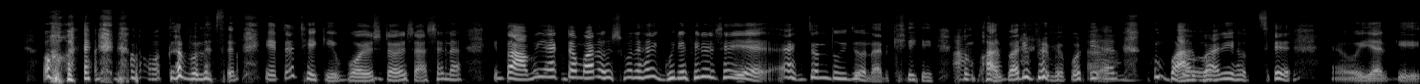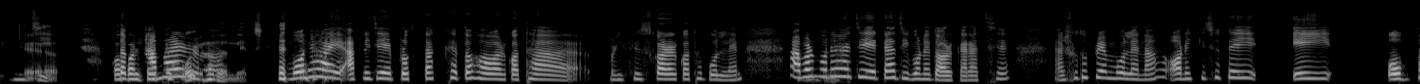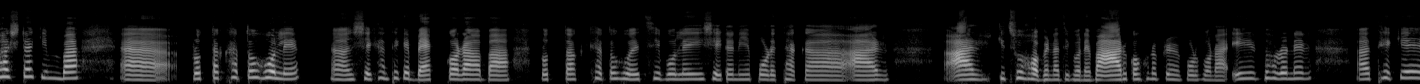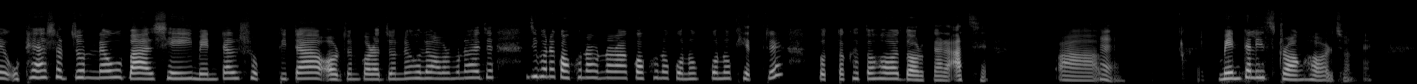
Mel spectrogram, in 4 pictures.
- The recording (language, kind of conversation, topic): Bengali, unstructured, প্রথমবার কাউকে ভালো লাগার অনুভূতিটা তোমার কাছে কেমন?
- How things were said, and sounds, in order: laughing while speaking: "ও হ্যাঁ, চমৎকার বলেছেন। এটা … হচ্ছে ওই আরকি"; tapping; laughing while speaking: "আ তো"; other background noise; tongue click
